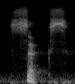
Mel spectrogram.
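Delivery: "six" said like "sucks"; Kiwi pronunciation. Shown as a demonstration. Co-host shows how Kiwis say the word, Kiwi pronunciation. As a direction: say "six" the Kiwi way, short dull vowel. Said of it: "I pronounce it like a Kiwi".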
